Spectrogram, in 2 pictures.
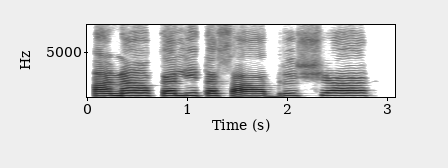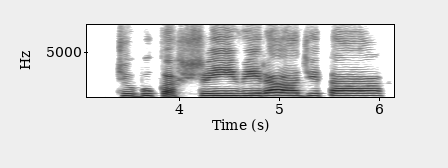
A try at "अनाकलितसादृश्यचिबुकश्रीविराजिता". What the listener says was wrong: Bhagini, no pause after Drishya.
